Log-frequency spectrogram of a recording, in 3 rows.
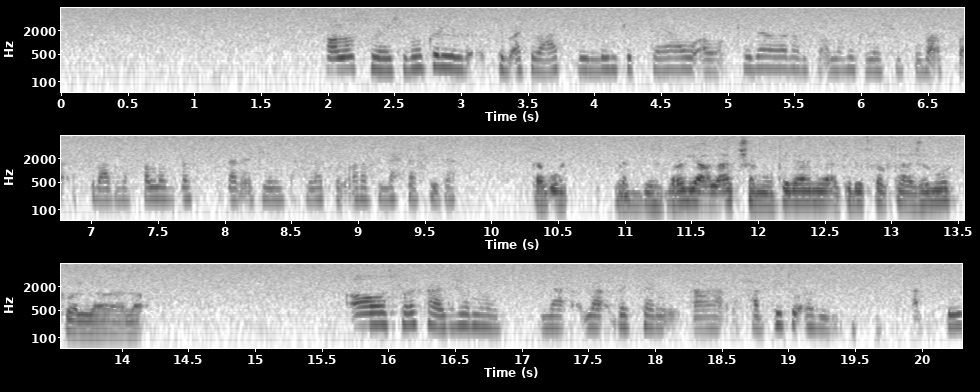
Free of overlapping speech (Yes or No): Yes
